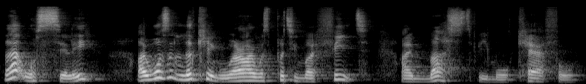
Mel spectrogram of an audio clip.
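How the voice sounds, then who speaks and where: A man's voice: a little high, sing-song, a little slow. A man voicing a plucky young girl climber who scolds herself in a storybook. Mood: pained, self-reproachful.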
